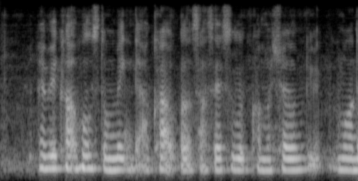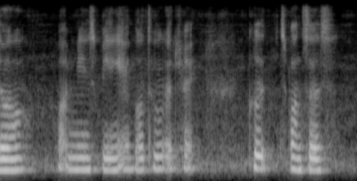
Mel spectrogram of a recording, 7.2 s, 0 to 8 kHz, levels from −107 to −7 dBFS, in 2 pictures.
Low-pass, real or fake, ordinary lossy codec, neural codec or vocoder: 7.2 kHz; fake; none; codec, 24 kHz, 6 kbps, HILCodec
